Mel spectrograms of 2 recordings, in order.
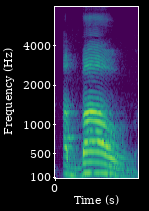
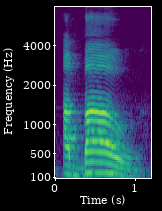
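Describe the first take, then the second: Both takes have the same delivery.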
